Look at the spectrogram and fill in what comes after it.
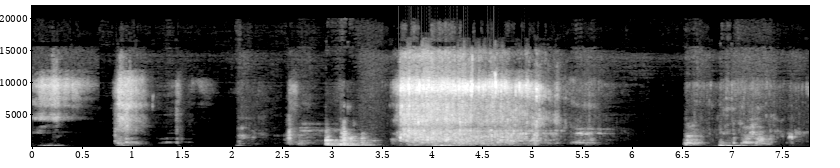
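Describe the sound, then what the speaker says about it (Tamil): Water is poured into a sheep feed mix on a sheep farm, making a close, loud, steady splashing rush for about two seconds, framed by short knocks, coughs and bursts of activity. "இது தண்ணி ஊத்துற இப்போ பாருங்க தண்ணி"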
